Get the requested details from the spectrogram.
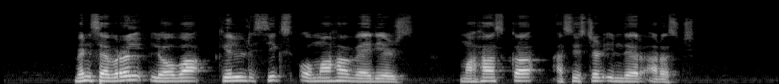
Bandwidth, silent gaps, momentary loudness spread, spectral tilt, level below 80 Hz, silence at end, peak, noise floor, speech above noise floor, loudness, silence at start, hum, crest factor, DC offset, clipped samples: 11.5 kHz; none; 11 LU; -7 dB/octave; -52 dBFS; 1.05 s; -2 dBFS; -62 dBFS; 45 dB; -18 LUFS; 0.75 s; none; 16 dB; under 0.1%; under 0.1%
